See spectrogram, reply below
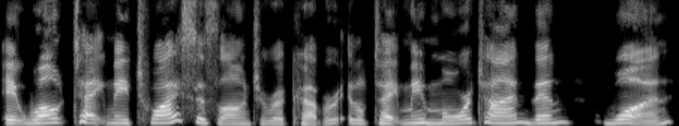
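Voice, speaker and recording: An older woman speaking as a guest over a video call from her home office, telling stories in a lively way, laughing often and acting out the voices of others. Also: on the high side, unhurried, no room sound. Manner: lively, laughs often, acts out quoted speech. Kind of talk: casual conversational storytelling.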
